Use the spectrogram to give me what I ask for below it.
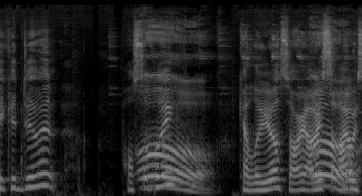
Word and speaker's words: Kaluuya: Oh, Kaluuya, sorry, I Ooh. always say his fucking name wrong.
